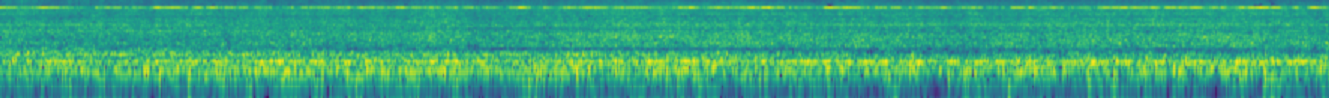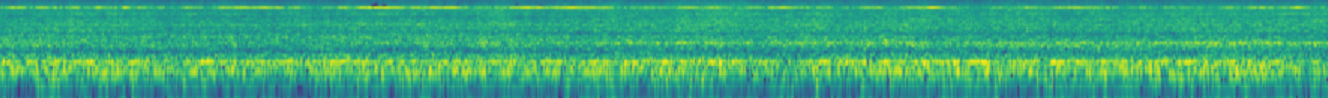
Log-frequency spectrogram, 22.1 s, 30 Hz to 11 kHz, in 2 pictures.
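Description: Aérospatiale SA341 Gazelle helicopter's Turbomeca Astazou turboshaft running steadily on the ground, a loud, even engine noise with a steady high-pitched turbine whine.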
